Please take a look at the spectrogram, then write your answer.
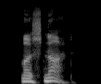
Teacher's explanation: The T in must is followed by the N in not. We often drop the T in must. Must not. Or we hold it.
